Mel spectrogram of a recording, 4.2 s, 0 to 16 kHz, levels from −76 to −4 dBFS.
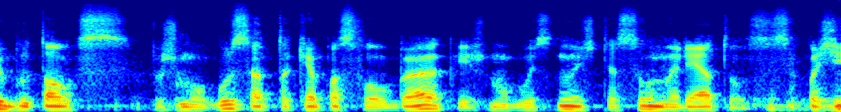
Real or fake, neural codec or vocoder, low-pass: fake; autoencoder, 48 kHz, 32 numbers a frame, DAC-VAE, trained on Japanese speech; 14.4 kHz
